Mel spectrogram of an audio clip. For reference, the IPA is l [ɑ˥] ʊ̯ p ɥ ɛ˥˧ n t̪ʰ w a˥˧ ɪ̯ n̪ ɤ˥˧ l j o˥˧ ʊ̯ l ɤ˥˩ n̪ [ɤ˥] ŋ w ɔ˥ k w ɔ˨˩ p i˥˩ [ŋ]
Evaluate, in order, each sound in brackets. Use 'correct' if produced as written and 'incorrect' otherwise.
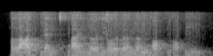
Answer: correct, correct, correct

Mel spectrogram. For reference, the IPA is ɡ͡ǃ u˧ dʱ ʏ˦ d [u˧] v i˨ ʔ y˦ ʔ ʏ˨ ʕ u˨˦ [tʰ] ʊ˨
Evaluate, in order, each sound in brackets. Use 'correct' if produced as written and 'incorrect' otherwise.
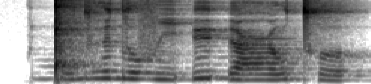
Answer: incorrect, correct

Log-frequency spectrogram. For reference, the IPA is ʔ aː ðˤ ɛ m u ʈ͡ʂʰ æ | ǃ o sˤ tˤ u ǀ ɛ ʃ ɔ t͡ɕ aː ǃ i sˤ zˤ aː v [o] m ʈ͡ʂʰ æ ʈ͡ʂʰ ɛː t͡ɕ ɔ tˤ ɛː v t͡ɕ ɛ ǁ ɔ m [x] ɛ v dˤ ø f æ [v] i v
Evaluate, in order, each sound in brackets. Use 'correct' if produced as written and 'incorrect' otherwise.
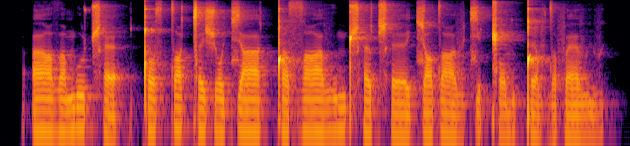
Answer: incorrect, incorrect, correct

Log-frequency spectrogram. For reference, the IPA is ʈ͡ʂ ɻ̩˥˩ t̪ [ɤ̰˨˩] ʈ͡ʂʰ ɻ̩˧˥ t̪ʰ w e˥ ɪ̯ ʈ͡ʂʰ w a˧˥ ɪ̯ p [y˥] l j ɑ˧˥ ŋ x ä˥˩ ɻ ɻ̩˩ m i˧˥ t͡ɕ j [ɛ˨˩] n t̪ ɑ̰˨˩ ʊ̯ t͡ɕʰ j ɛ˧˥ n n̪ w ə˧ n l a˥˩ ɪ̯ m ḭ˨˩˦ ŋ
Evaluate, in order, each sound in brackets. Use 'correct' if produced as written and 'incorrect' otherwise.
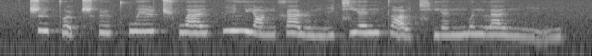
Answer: correct, incorrect, incorrect

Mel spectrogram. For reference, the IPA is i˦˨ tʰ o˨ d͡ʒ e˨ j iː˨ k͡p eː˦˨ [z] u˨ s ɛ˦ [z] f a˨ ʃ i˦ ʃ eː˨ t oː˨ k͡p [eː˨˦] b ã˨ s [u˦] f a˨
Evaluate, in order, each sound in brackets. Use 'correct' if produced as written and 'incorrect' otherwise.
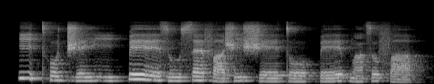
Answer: correct, incorrect, correct, incorrect

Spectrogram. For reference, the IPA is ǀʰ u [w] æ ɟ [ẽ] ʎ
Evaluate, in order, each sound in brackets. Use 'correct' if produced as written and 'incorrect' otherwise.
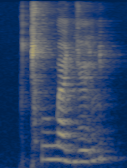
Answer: correct, correct

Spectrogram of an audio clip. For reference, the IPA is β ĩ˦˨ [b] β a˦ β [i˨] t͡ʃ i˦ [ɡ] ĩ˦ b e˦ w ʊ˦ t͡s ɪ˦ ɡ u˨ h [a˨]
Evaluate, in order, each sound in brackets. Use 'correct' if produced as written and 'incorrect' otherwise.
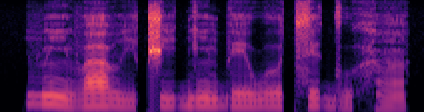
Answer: incorrect, correct, correct, incorrect

